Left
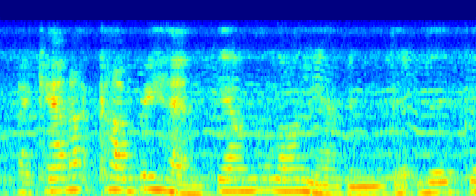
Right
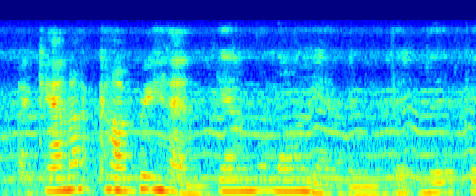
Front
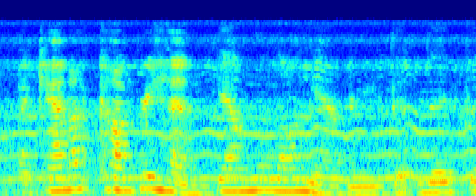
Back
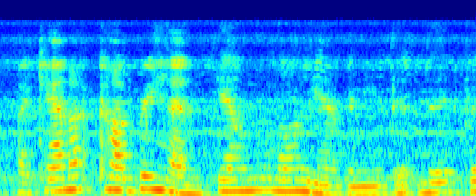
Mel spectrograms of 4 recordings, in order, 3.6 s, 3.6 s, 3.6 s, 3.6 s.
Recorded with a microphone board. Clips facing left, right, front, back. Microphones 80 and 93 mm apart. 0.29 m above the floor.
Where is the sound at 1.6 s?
90° left, 2.5 m.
